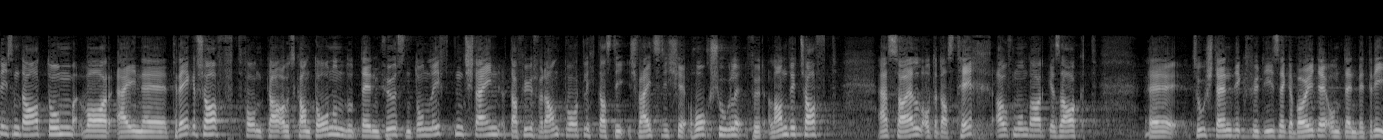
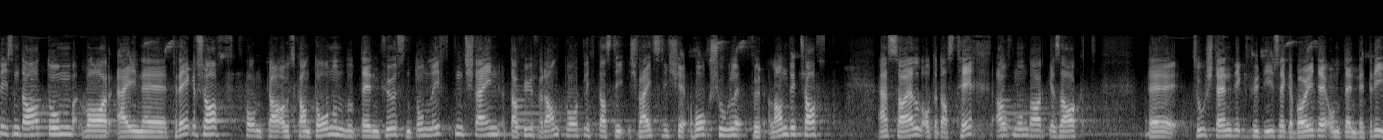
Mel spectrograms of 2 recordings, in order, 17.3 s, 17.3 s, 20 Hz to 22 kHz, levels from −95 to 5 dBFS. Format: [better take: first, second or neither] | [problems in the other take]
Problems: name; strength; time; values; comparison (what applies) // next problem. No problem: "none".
first | noise reduction (neural separator model SepFormer DNS4)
